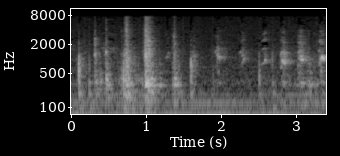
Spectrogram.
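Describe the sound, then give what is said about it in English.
A puppy yaps over and over in quick, uneven bursts, about a dozen short high-pitched barks and yips, fairly loud, with no one talking. “Get that mutt out of here and make yourself useful.”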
